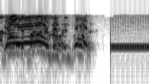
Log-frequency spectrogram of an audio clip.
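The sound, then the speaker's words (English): A steady telephone dial tone sounds while someone calls a person on the phone. It is a single unbroken hum that follows a man's short burst of speech and a brief pause. “I'm trying to get somebody on the phone right now.”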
